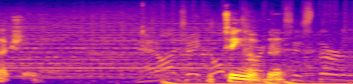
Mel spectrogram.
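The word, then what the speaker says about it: Anže: And it's pronounced more like Anze.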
